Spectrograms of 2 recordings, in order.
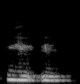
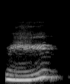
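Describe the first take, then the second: First: It is said with a low dipping third tone. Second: It is said with a rising second tone. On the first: "This no longer"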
